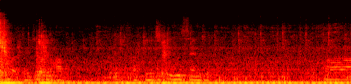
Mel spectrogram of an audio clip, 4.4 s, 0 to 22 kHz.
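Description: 1955 Land Rover Series 1 engine idling steadily with a low, even rumble.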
